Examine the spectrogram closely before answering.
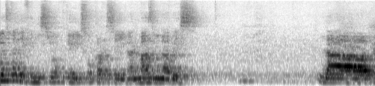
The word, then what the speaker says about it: Sagan: Lo pronuncia Sagan porque él nació en Nueva York. Entonces la pronunciación anglosajona, Sagan.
